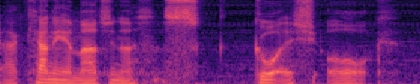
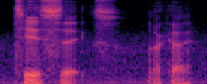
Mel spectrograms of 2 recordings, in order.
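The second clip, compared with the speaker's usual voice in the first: normal talking voice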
